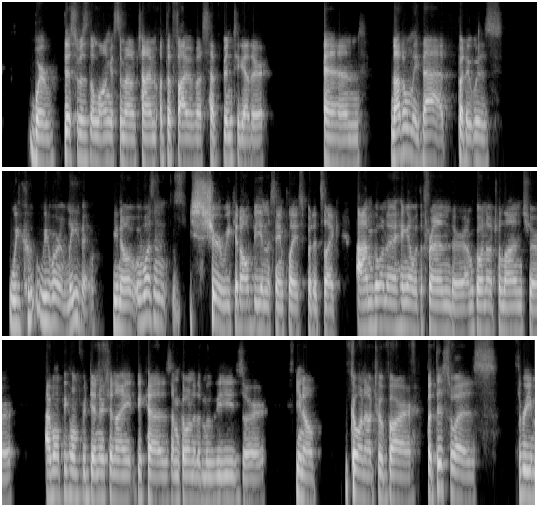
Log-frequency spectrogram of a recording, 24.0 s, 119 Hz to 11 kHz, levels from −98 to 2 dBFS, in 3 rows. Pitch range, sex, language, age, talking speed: 135-155 Hz, male, English, 20-39, 205 wpm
